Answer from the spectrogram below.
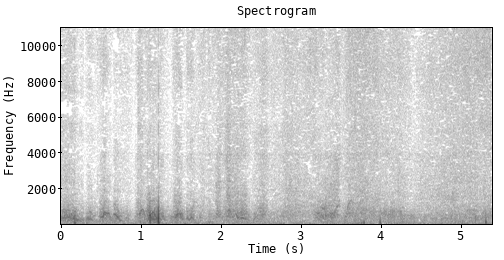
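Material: Fabric.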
